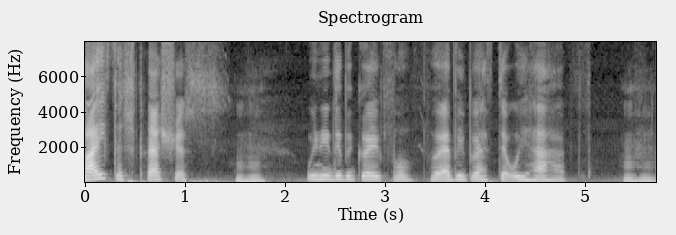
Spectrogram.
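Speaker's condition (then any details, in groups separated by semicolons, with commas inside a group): Cerebral palsy; lifelong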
